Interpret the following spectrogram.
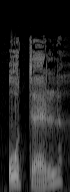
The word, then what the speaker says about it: hôtel: took on purpose this hôtel, okay, because it starts with H, but remember that in French we don't pronounce H. Okay, so basically the first sound of the word is the vowel O.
